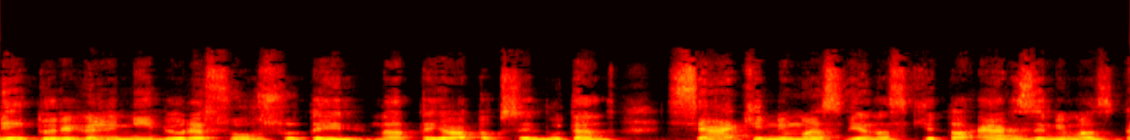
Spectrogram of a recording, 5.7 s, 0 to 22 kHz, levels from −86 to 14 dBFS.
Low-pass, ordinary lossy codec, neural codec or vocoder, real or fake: 14.4 kHz; MP3, 64 kbps; codec, 44.1 kHz, 3.4 kbps, Pupu-Codec; fake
